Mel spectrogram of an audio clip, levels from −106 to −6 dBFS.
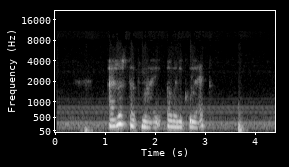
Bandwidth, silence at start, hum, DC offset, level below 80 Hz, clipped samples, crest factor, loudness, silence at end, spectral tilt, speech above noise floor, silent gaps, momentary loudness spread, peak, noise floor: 4.3 kHz; 0.6 s; none; under 0.1%; -52 dBFS; under 0.1%; 20 dB; -28 LUFS; 0.65 s; -11.5 dB/octave; 31 dB; none; 25 LU; -10 dBFS; -58 dBFS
